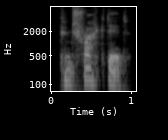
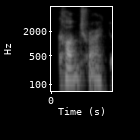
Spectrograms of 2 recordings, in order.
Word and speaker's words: contract: is the verb form so again contract or contract depending on if it is a noun or a verb form create create if you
